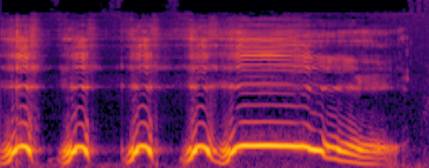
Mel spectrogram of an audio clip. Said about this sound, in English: And to remind listeners that are familiar with the barred owl, it's the one with deep hoots that sounds like it's saying, "Who cooks for you? Who cooks for you all?" And here it is.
